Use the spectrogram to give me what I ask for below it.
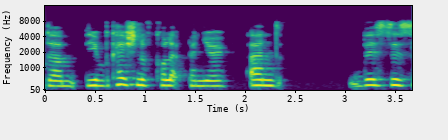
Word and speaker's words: Peignot: I might mispronounce Colette's name here, but it's called The Passion of Colette. Is it Peignot? Peignot.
